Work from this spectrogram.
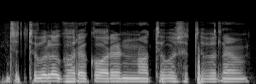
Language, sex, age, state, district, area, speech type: Odia, male, 18-30, Odisha, Malkangiri, urban, spontaneous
